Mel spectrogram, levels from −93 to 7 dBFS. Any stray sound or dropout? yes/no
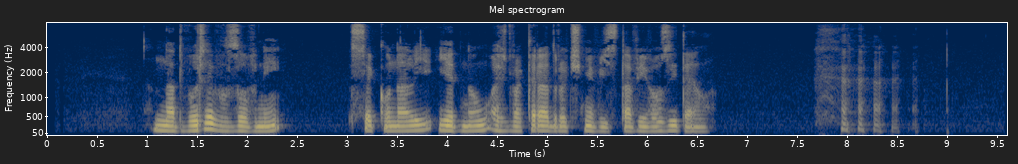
yes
